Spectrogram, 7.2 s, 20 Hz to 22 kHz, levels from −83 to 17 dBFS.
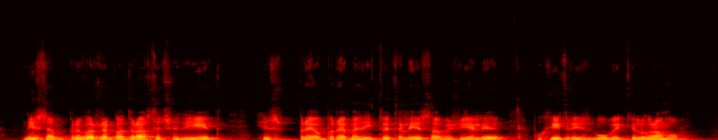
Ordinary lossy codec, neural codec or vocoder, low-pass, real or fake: none; none; 19.8 kHz; real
